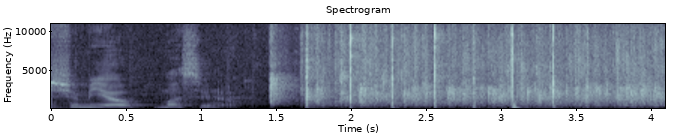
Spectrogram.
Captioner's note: clapping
